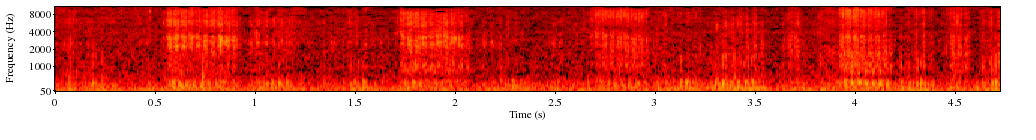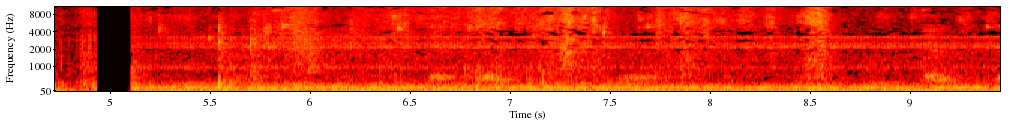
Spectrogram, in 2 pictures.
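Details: Domestic cat purring, a rhythmic rasping pulse about three times a second for five seconds, then an abrupt cut to a steady electrical hum with faint purring underneath.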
